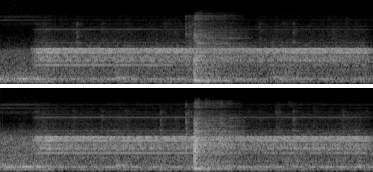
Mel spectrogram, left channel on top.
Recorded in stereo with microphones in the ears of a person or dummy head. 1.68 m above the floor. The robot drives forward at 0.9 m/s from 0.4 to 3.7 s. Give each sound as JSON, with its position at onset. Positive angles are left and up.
{"t": 1.9, "sound": "a door slam", "side_deg": -35, "distance_m": 2.0}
